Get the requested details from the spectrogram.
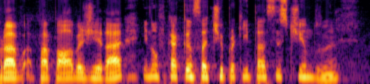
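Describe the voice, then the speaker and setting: The recording is very clean, its background silent. A man speaks at a fairly quick pace, his pitch varying in an ordinary way. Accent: Rio Grande do Sul. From southern Brazil (Rio Grande do Sul). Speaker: podcast host. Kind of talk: casual chat.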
